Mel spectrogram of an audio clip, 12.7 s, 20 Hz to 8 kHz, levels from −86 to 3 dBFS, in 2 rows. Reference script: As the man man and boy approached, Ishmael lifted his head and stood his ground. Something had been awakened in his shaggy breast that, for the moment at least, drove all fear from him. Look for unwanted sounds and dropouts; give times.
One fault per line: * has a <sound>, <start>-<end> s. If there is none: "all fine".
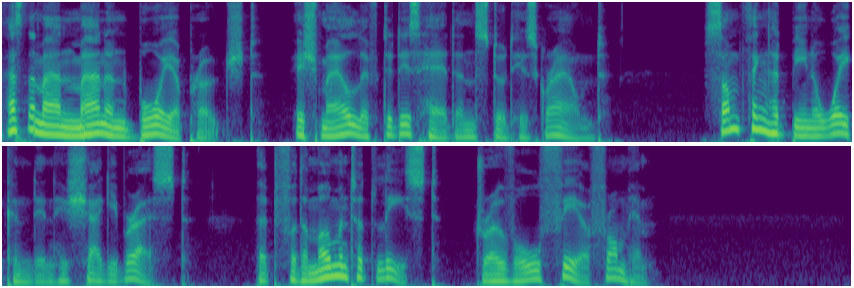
all fine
